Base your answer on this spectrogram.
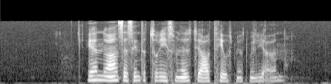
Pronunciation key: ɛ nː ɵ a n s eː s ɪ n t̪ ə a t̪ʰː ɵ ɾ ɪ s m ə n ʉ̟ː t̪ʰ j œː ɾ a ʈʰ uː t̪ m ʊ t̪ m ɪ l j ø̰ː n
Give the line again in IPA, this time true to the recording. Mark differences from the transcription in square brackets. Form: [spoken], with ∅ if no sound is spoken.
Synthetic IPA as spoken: ɛ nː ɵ a n s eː s ɪ n t̪ ə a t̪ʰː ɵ ɾ ɪ s m ə n ʉ̟ː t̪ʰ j œː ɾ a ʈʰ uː t̪ m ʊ t̪ m ɪ l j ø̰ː n

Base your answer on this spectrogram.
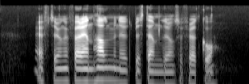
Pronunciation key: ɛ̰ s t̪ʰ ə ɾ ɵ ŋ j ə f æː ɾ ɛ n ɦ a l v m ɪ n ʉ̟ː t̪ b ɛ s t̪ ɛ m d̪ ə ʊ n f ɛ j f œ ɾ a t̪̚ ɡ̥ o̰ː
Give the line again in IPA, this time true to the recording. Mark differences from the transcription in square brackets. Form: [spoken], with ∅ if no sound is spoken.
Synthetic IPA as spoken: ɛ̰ [f] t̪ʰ ə ɾ ɵ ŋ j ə f æː ɾ ɛ n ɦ a l v m ɪ n ʉ̟ː t̪ b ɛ s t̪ ɛ m d̪ ə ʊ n [s] ɛ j f œ ɾ a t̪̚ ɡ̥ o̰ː

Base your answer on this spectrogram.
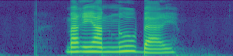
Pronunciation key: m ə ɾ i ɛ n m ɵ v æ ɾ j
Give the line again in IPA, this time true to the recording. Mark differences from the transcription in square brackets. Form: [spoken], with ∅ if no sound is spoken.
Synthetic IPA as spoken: m [a] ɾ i [a] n m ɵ [b] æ ɾ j

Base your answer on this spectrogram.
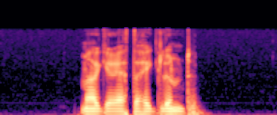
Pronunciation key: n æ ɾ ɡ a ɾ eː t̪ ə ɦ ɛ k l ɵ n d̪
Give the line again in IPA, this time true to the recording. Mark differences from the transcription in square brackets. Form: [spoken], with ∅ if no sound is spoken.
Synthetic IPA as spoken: [m] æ ɾ ɡ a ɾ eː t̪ [a] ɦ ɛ [ɡ] l ɵ n d̪

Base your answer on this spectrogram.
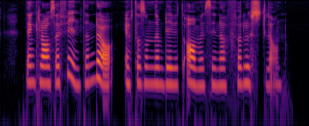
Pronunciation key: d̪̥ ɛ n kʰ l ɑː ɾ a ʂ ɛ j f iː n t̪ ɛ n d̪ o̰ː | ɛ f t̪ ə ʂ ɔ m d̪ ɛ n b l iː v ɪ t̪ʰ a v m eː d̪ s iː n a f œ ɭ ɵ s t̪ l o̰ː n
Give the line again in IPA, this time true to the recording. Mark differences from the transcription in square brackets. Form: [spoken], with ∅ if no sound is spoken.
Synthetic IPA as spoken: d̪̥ ɛ n kʰ l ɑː ɾ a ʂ ɛ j f iː n t̪ ɛ n d̪ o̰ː | ɛ f t̪ ə ʂ ɔ m d̪ ɛ n b l iː v ɪ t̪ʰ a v m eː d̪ s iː n a f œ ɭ ɵ s t̪ l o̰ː n

